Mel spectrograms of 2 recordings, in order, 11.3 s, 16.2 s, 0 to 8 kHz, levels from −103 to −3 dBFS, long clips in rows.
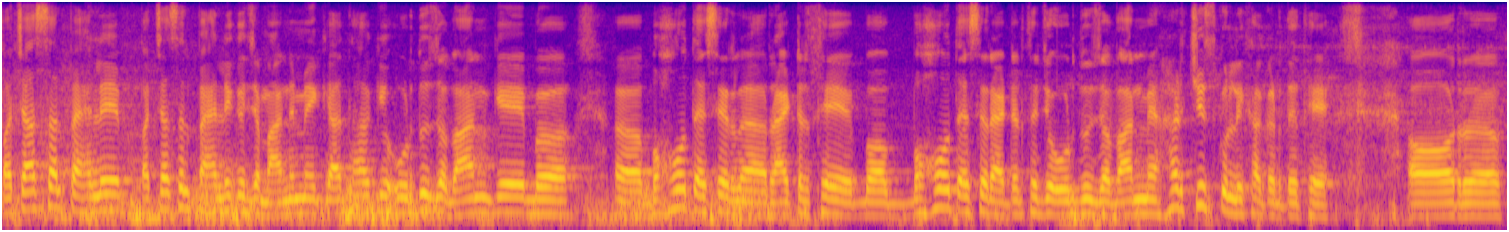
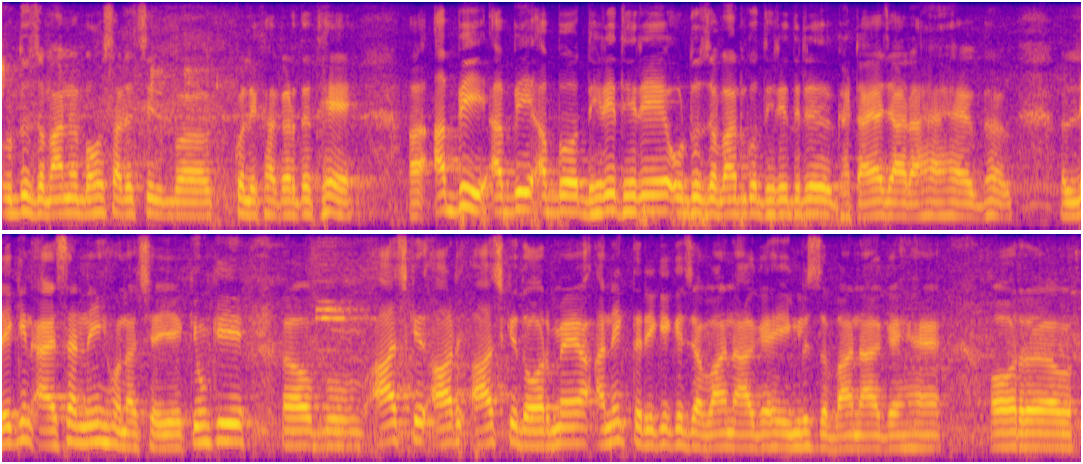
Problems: constant background noise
